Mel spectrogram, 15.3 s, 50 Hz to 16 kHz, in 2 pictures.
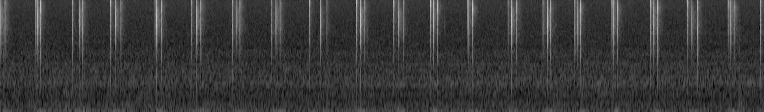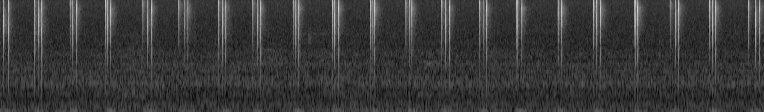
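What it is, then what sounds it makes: Carnelian crystal point tapped with nails. A solid polished carnelian stone point held in the fingers is tapped with long acrylic nails, about 45 times over 15 seconds. Each tap is a short, bright click that dies away almost instantly, with a faint low hum underneath throughout.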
